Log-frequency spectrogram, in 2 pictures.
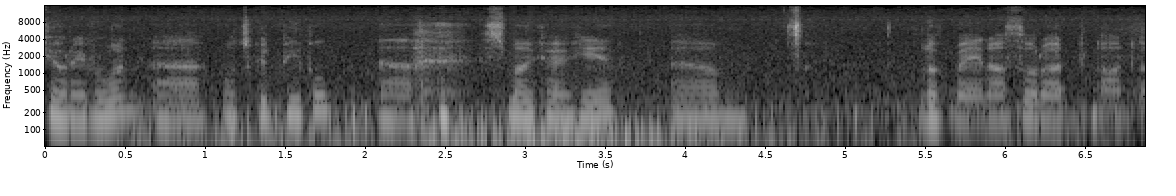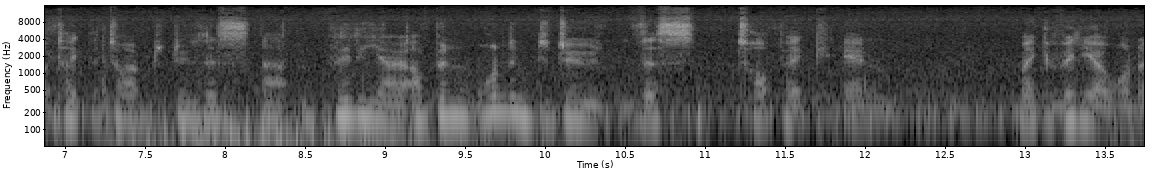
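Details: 22-year-old New Zealand man with untreated stuttering since childhood, first noticed around age 9–10; mainly repetitions and blocks, usually at word beginnings.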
